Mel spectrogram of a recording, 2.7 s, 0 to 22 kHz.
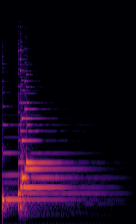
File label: Pluck Pause Notification, Harp; HTC; Harp 1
